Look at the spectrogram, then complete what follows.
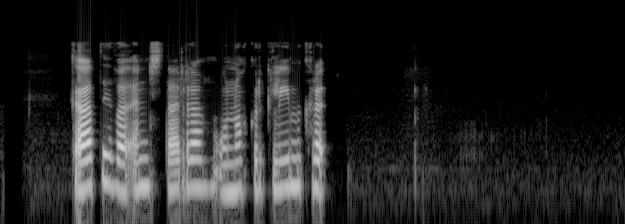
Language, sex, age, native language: Icelandic, female, 30-39, Icelandic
